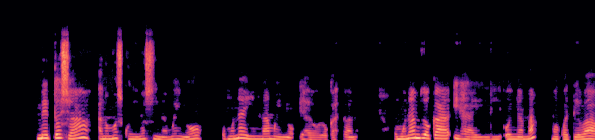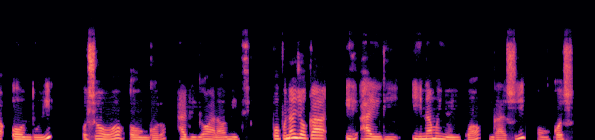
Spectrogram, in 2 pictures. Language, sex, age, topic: Oshiwambo, female, 25-35, agriculture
